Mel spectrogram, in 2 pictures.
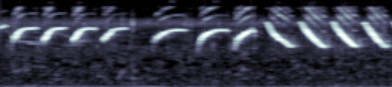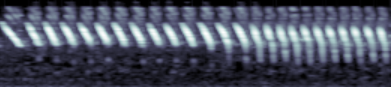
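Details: Canary song opening with evenly spaced hooked rising whistles, then shifting into a rapid series of downward-sweeping notes that speed up into a fast, sharp trill.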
